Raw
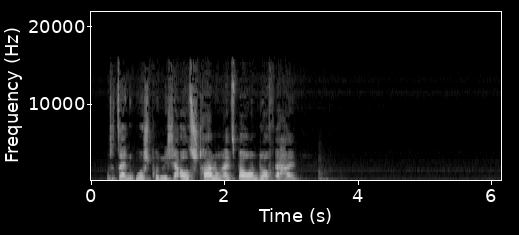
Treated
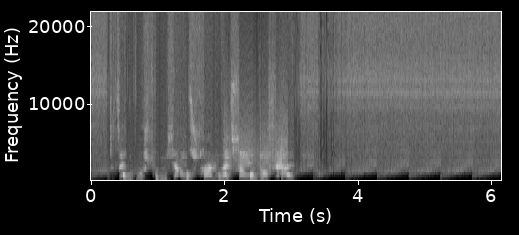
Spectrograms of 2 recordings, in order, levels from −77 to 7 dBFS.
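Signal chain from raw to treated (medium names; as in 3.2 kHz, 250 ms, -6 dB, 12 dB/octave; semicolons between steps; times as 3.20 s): zero-crossing glitches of -16.5 dBFS; 1.98–2.95 s: frequency weighting D; LFO high-pass saw up 2.1 Hz 740–2300 Hz; trim -2 dB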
